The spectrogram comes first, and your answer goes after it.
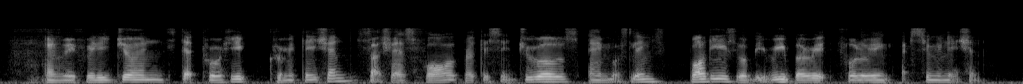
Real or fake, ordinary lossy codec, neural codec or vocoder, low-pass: fake; MP3, 48 kbps; codec, 44.1 kHz, 2.6 kbps, SNAC; 5.4 kHz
